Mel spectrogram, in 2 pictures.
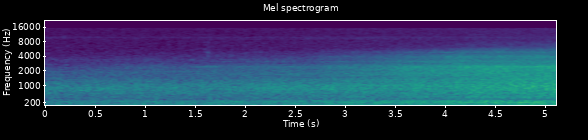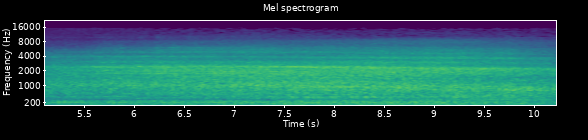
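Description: Class 156 Super Sprinter two-car diesel multiple unit approaching and passing: the sound of its diesel engines and wheels on the rails grows over several seconds, is loudest as it goes by about six seconds in, and starts to fade near the end.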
